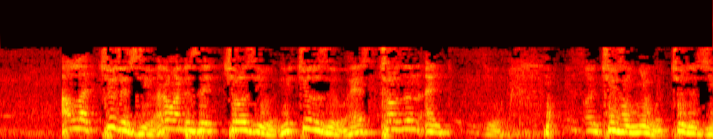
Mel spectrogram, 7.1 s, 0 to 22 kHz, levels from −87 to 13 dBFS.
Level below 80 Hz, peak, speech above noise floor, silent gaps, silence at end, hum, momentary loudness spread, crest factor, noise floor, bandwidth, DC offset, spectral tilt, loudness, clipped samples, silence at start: -42 dBFS; -4 dBFS; 21 dB; none; 0 s; none; 12 LU; 14 dB; -39 dBFS; 6.4 kHz; under 0.1%; -6 dB/octave; -19 LUFS; under 0.1%; 0 s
